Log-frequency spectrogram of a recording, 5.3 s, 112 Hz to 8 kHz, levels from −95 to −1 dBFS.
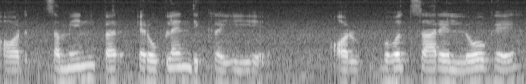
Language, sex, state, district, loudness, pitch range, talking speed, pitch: Hindi, male, Arunachal Pradesh, Lower Dibang Valley, -18 LUFS, 120-130 Hz, 135 wpm, 125 Hz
